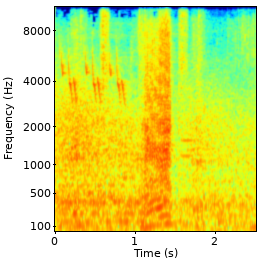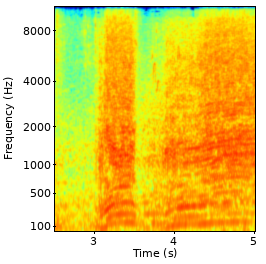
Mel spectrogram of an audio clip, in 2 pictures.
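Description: Monster truck engine revving up and easing off several times over a continuous noisy rumble.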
